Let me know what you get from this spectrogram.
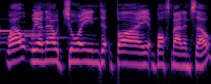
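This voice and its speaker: A man with a British accent at a moderate pace, with ordinary pitch variation and music in the background. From Britain. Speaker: podcast co-host. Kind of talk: casual chat.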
